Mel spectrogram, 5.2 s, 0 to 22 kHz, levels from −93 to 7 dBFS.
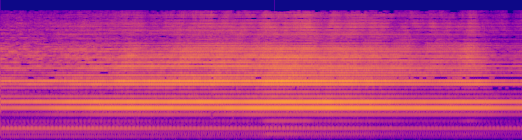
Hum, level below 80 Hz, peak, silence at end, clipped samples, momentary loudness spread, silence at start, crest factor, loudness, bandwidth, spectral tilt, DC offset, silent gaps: none; -76 dBFS; 0 dBFS; 0 s; under 0.1%; 9 LU; 0 s; 16 dB; -13 LUFS; 16 kHz; 2 dB/octave; under 0.1%; none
